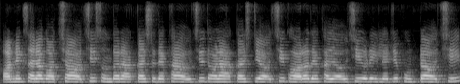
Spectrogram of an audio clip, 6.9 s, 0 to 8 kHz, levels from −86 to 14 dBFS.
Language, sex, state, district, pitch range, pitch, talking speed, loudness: Odia, female, Odisha, Nuapada, 270-285 Hz, 275 Hz, 155 wpm, -13 LUFS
